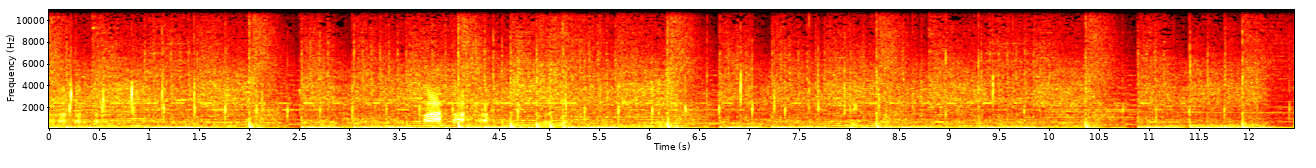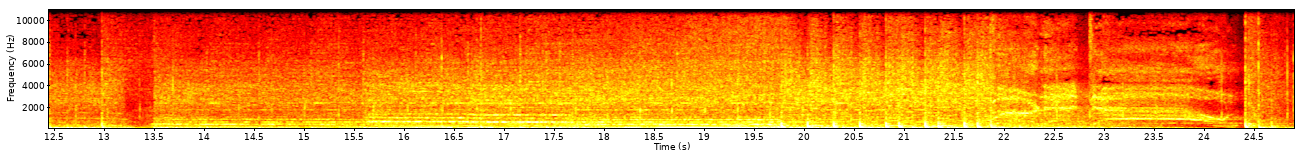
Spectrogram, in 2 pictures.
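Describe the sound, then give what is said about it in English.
A loud, steady roar of audience applause and cheering fills the scene, with scattered yells and whoops rising over the crowd and a thumping musical beat running underneath, greeting WWE wrestler Seth Rollins as a guest on ENN while he does his dance moves. “As he soaks in the applause, gives us his Seth freaking dance moves.”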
